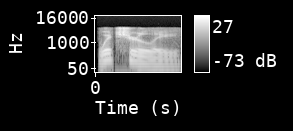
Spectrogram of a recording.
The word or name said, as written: Wycherley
